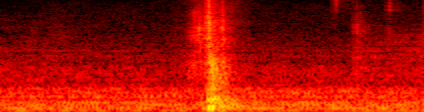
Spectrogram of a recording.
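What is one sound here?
A card taps lightly against a table.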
